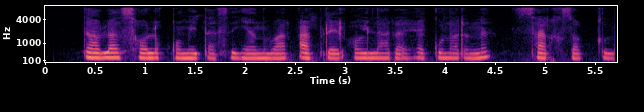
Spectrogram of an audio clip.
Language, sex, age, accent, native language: Uzbek, female, under 19, Surxondaryo, Uzbek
